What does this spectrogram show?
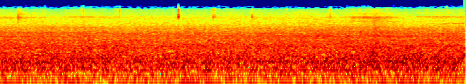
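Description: Long Island Rail Road commuter train approaching along the tracks, a steady low running noise.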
